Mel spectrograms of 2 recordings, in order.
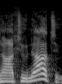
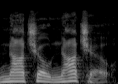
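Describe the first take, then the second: First: The middle consonant is a 't' sound. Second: The middle consonant is a 'ch' sound. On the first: This is how the original Telugu version says it. "they pronounce it as" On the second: This is how the Hindi dub says it. "it comes out more like Nacho Nacho"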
